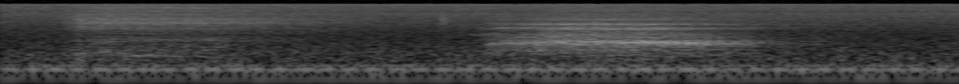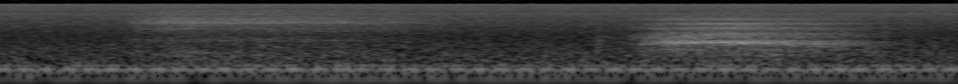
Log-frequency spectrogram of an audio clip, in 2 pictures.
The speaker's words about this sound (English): every deep breath in, you want to push into the ground. So it's going to look like this.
